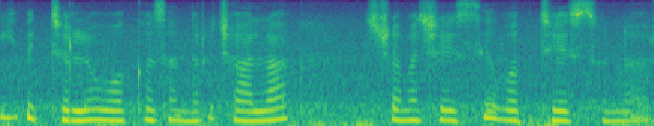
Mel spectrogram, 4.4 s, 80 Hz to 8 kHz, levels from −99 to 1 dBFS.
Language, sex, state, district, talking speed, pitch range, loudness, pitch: Telugu, female, Andhra Pradesh, Srikakulam, 125 wpm, 220-245 Hz, -15 LUFS, 230 Hz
